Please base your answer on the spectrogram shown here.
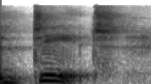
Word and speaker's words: debt: But then some overenthusiastic know it all show off scholars took this to extremes adding a B to debt to link it to debit.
